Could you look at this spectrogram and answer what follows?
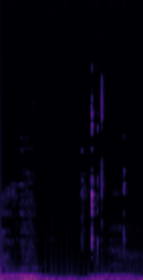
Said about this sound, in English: let me just take a sip of my tea right quick.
